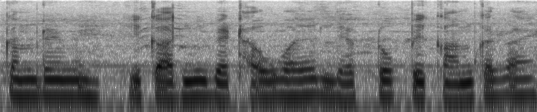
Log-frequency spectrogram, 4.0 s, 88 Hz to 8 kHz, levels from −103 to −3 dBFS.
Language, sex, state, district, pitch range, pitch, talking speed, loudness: Hindi, male, Haryana, Charkhi Dadri, 140-160 Hz, 150 Hz, 195 wpm, -17 LUFS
